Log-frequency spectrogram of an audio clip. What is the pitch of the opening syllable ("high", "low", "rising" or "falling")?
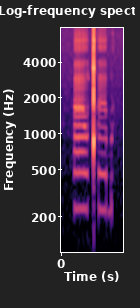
high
